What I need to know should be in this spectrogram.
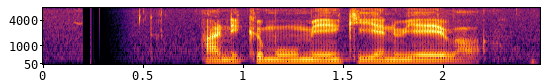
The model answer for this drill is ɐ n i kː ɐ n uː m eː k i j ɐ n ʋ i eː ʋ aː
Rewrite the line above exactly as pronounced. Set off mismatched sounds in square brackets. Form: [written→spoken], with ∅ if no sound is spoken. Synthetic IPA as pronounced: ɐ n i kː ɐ [n→m] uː m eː k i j ɐ n ʋ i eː ʋ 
